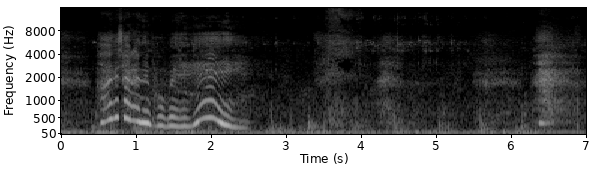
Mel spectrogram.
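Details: A dog-like pet cat lets out a drawn-out, wavering meow that rises and falls in pitch over about two seconds, then quieter low background rumble and a brief faint sound near the end.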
